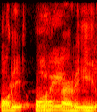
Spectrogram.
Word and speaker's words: ORI: Ori, ORI, uang Republik Indonesia. Uang. Ori itu uang Republik Indonesia. Bukan original, tapi uang Republik Indonesia. Singkatannya ORI. Ori, ya.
